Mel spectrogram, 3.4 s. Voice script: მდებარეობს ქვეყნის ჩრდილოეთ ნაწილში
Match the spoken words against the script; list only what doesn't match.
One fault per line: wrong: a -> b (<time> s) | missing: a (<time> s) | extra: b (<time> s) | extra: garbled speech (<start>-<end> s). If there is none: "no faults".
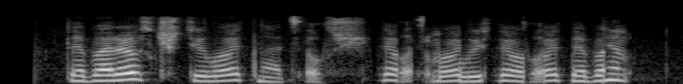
missing: ქვეყნის (0.8 s)
extra: garbled speech (1.9-3.2 s)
